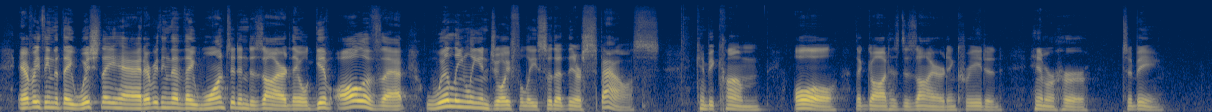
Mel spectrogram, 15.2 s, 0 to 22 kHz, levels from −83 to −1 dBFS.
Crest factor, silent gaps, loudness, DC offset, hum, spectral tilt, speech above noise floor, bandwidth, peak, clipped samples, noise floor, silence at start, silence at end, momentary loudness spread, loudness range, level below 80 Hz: 18 dB; none; -20 LUFS; under 0.1%; none; -6.5 dB/octave; 40 dB; 16.5 kHz; -2 dBFS; under 0.1%; -59 dBFS; 0.25 s; 0.65 s; 15 LU; 8 LU; -58 dBFS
